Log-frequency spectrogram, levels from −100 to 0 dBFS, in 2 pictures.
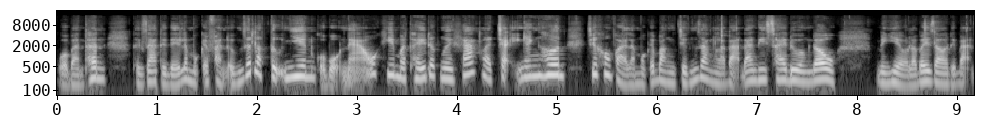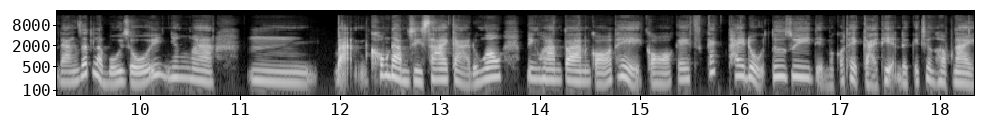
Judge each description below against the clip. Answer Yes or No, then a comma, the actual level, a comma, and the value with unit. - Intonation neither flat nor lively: No, wide, 5.7 semitones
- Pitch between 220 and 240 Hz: No, high, 205 Hz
